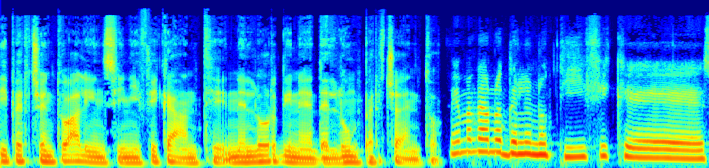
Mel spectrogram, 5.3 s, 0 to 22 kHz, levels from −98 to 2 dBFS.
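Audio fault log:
1.09 s, lost packet rebuilt from error correction: a brief 20 ms stretch of the speech turns rougher and noisier, with no gap or dropout. This points to a single lost packet whose content was recovered from the lower-bitrate redundant copy carried in the following packet, as with Opus in-band forward error correction. Because that copy is coarser than the original frame, the decoded audio loses some detail for that moment before normal quality resumes.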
